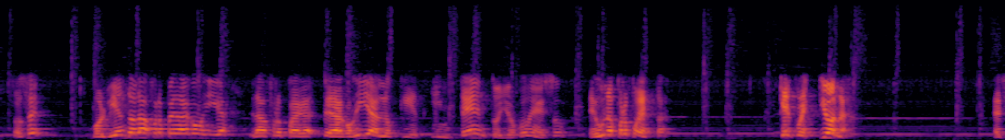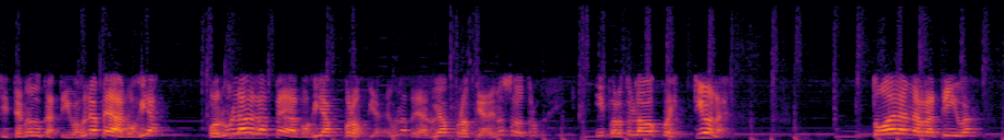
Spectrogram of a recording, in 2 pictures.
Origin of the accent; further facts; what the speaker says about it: Chuao, Aragua, Venezuela; En una fue mi pueblo de Chuao, se hizo en Barlovento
